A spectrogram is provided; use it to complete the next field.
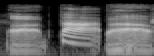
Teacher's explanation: You don't want to just say a quick bab. You want to emphasize that long a sound.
